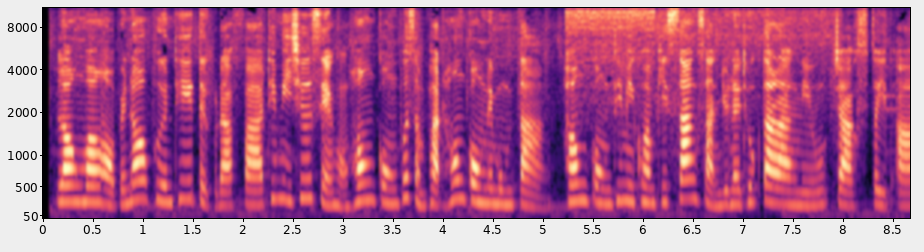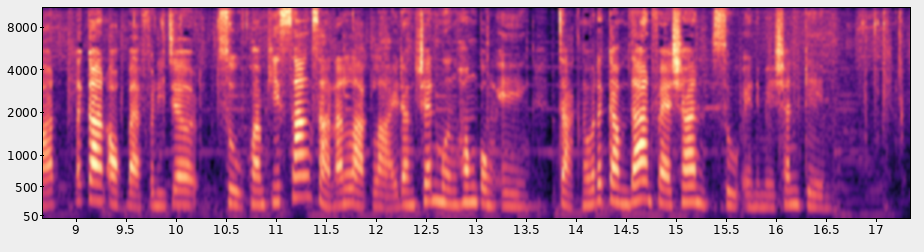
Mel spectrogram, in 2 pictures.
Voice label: Thai; BrandHK Thai WallToWall

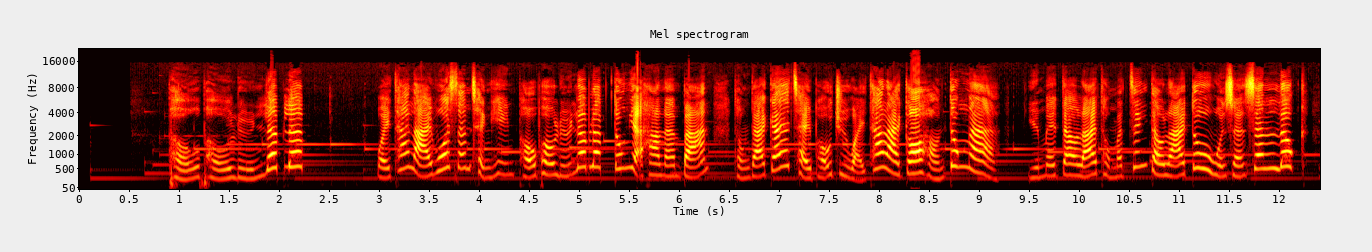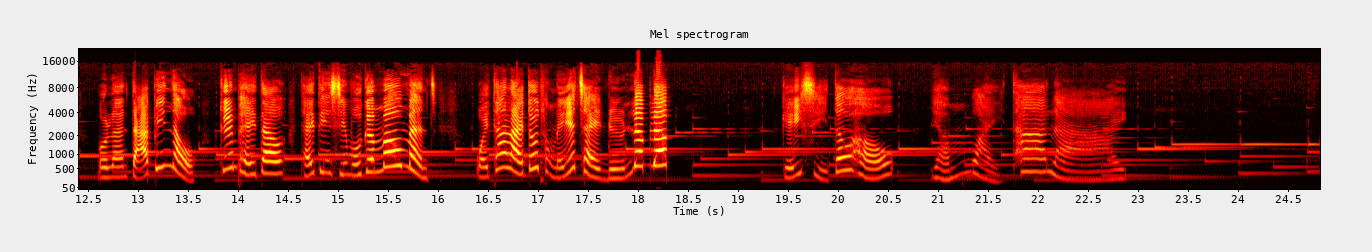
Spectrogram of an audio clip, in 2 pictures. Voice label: Girl Voice

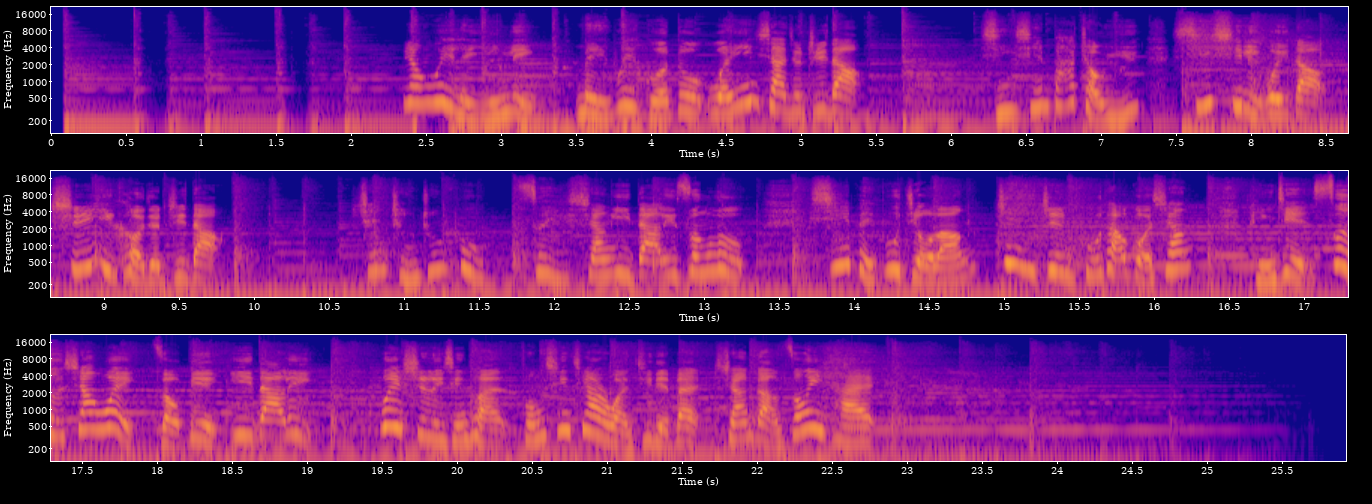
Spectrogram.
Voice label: TV Channel promotion

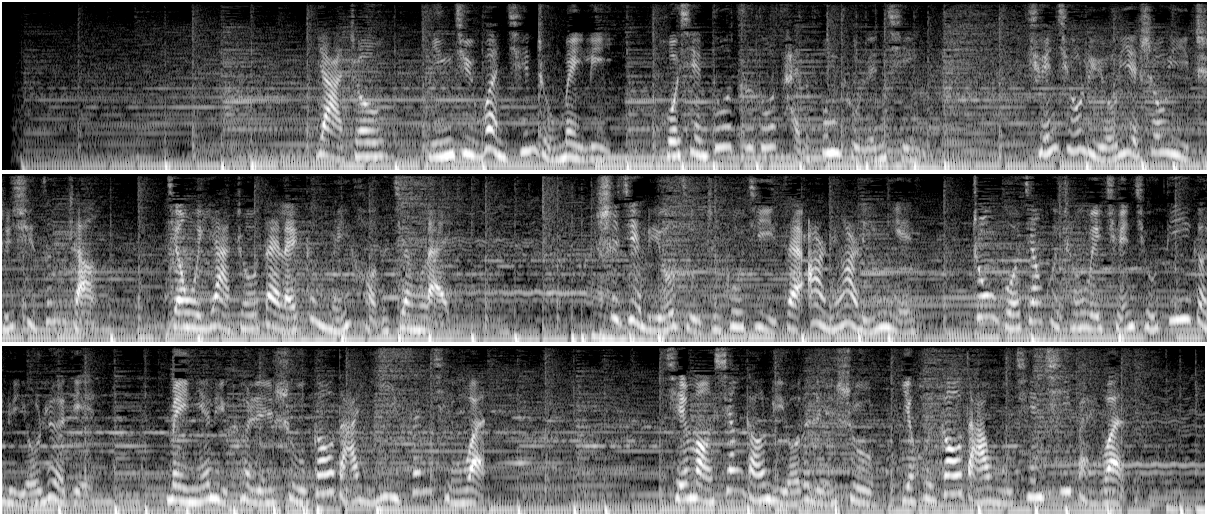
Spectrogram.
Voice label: travel promotion

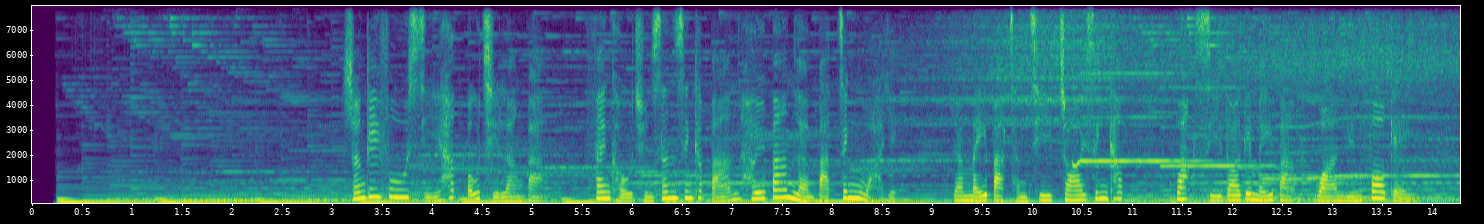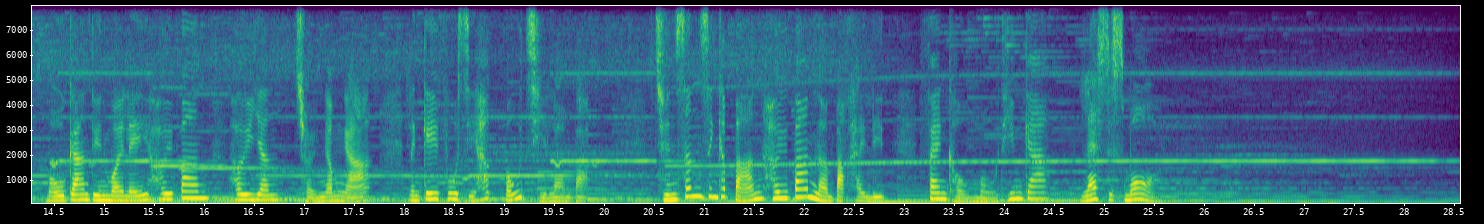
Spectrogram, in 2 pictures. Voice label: TVC; FANCL

